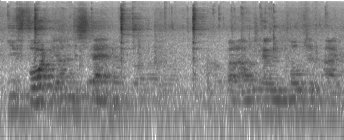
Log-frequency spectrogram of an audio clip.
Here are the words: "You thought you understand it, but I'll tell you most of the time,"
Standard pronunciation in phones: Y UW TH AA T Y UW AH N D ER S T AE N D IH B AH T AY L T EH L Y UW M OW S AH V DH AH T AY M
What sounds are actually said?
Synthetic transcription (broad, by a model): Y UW F AA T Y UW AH N D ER S T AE N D IH B AH T AY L T EH L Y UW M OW AH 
